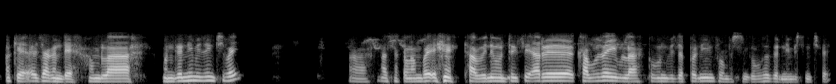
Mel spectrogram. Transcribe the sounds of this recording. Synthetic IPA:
okezaɡɯndehamlamɯnɡɯnimizɯŋtʰibaj | asʰakalambajtʰaβɯjnɯmɯntʰɯŋseaɾɯkʰabuzajblakɯbunbizapɯɾniːnpʰɔɾmesɔnkʰɯbɯhɯɡɯnːimizɯŋtʰibaj

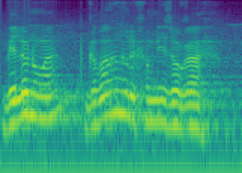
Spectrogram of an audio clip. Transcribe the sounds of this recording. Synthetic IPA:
belonɔŋa | ɡɐbaɦɯŋɾɯkʰɯmnizɔɡa

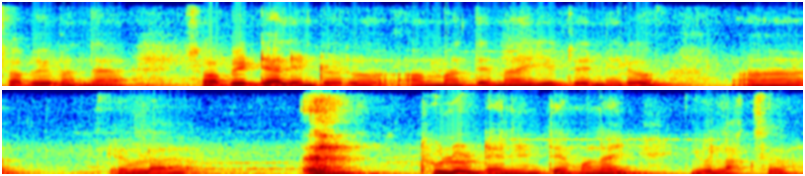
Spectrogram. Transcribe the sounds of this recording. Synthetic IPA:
sʌbʌjbʱʌnd̪asʌbʌjʈaleɳʈʌɾṵmad̪ʱjemajot͡sʌjmeɾo | ḛwʈa | ʈʰuloʈaleɳʈtʌmʌlajjolaɡ̚t͡sʰʌ

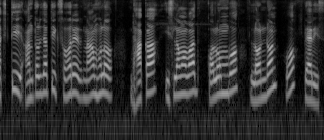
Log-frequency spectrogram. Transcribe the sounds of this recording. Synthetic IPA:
t͡ʃʈiant̪oɾd͡ʒat̪ikʃɔɦɔɾeɾnamɦolo | ɖʱakaislamabad̪kɔlombo | lɔɳɖon | opɛɾis

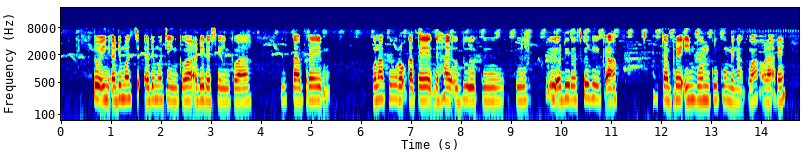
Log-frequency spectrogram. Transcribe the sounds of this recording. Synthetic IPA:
t̪ɔiɲɖəɖimət͡ʃiiɲkawaʔə̰ɖiɾəskəiɲkawa | t̪apɾɛ | ɔnakuɾɔʔkat̪ɛd͡ʒaɦajud̪uʔkuku | əɖiɾəskəɡiʔkaʔa | t̪apɾɛʔimbɔnkukumɛnaʔkɔwaʔɔ̰ɽa̰ʔɾɛ

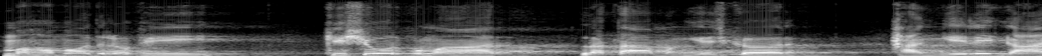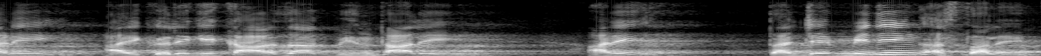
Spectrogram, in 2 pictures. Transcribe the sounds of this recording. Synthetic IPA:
məɦəmːəd̪ɾəfi | kiɕoɾkumaɾlət̪aməŋɡeɕkəɾhãŋɡeliɡaɽ̃iajkəliːkikaɾd͡zak̚bʱint̪ali | a̰ɽ̃i | t̪jãɲt͡ɕeminiŋɡəst̪alɛ̃

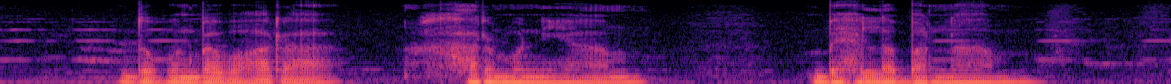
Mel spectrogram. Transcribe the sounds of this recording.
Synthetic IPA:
d̪oɡunbɛbɔɦaɾa | haɾmonijam | bɛɦɛlabanam

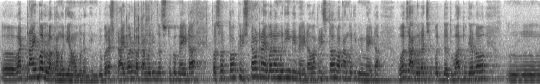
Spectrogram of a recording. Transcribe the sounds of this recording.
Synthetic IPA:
ʋaʈɾajbəlːɔkãməd̪ʱːjeɦãwm̤əɽ̃uːnɦind̪upəɾəsʈɾajbəlːɔkãməd̪ʱjed͡zəst̪ukʰəmɛɭʈa | t̪ɔsɔt̪ɔkɾisʈ̪awʈɾajbəlaməd̪ʱjemiːmɛɭʈ̬aʋakɾist̪awlɔkãməd̪ʱːjemiːmɛɭʈa | ʋɔd͡zaɡəɾat͡ɕiːpəd̪ʱːət̪ʋat̪uɡʱɛlɔ

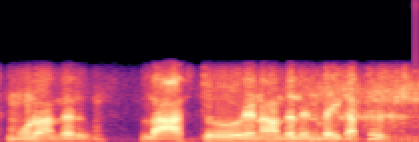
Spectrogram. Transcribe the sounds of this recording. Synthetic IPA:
muːɽuʋɐnd̪ɐlu | laːsʈuɾeɳɖuʋɐnd̪ɐluenːubɐjkɐpːuu

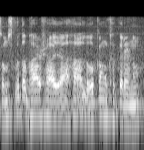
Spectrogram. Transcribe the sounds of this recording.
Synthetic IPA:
sɐ̃m̃skɾɪt̪ɐbʱaːʂaːja̰ːɦɐ̰lo̰ːkɐmukʰɐkɐɾɐɳɐm

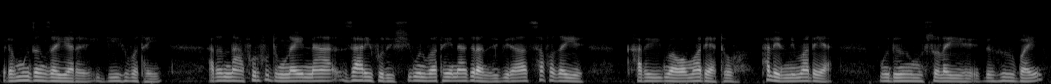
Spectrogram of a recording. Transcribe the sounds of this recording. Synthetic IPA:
eɾamɯzaŋzajaɾɯidiɦɯbatʰaj | aɾɯnapʰɯɾpʰuduŋnajnazaɾipʰɯɾɯsimɯnbatʰajnaɡɯɾanzibiɾasapʰazajɯ | kʰaɾɯmaβamadajatʰɔtʰaleɾnimadaja̰ | mɯdɯmɯsɔlajɯdɯɦɯbaj

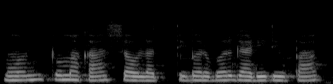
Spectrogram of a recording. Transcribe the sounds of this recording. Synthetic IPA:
m̤əɳt̪umakasəwlət̪ːibəɾobəɾɡaɽid̪iwpak̚

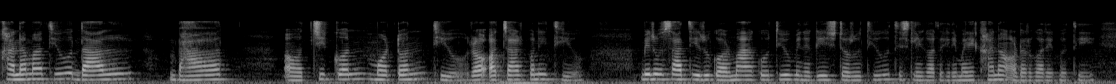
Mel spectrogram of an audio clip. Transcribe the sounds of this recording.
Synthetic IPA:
kʰanamat̪ʰijod̪al | bʱat̪̚ | t͡sikʌnmʌʈʌnt̪ʰijorʌʔʌt͡sarpʌnit̪ʰijo | meɾosat̪ʰiʌɾuɡʱʌrmaːkot̪ʰijomeɾoɡesʈʌɾut̪ʰijot̪esleɡʌrd̪akʰeɾimʌjlekʰanaʔʌ̰ɖʌrɡʌɾekot̪ʰie

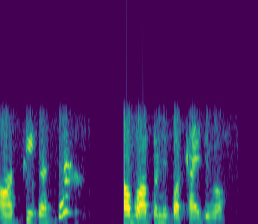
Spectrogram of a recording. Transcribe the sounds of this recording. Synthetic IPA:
ʌ̃ʈʰikʌsə | ʌbɔapunipʌʈʰajd̪ibo

